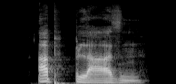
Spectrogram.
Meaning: 1. to blow off something (e.g., dust); to blow clear 2. to call off a hunt 3. to call off, to cancel (a planned activity or event)
- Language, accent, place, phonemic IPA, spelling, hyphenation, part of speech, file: German, Germany, Berlin, /ˈapˌblaːzn̩/, abblasen, ab‧bla‧sen, verb, De-abblasen.ogg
